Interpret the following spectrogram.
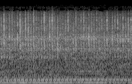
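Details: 2008 Subaru Outback 3.0L flat-six, about 200k miles, at idle: fast dry metallic chatter from the top end, attributed to the left-side timing chain; teardown planned to confirm.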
